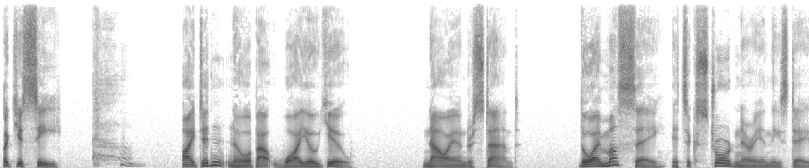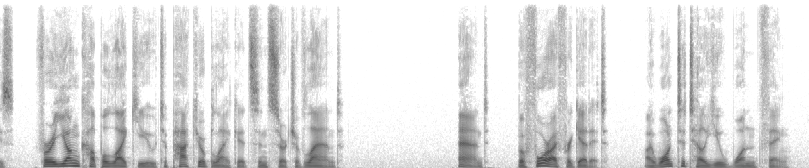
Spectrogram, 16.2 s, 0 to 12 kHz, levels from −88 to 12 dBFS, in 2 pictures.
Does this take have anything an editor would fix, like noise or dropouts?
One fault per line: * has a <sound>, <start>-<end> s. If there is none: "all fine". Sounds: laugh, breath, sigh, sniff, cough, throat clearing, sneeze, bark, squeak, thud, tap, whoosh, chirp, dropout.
* has a cough, 0.9-1.5 s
